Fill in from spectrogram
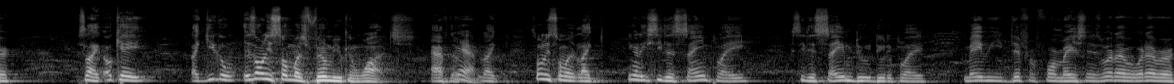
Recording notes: live from Mister’s Bar & Lanes in East Aurora, N.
